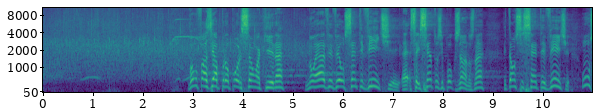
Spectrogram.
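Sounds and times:
audience applause: 0.0s - 5.6s
speech: 2.9s - 10.9s.

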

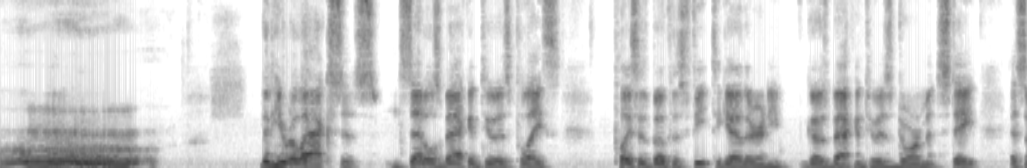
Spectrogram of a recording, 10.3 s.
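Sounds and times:
voice imitating a low roar: 0.0s - 1.6s
speech: 0.2s - 0.6s, 2.6s - 10.2s.

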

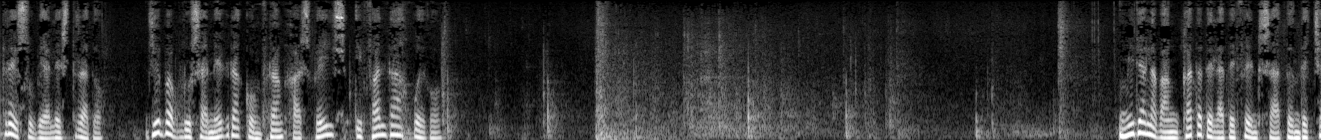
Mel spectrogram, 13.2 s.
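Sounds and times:
speech: 0.0s - 4.6s, 11.2s - 13.1s
steady rustle: 0.5s - 13.1s
side door opening with clunks and thuds: 5.3s - 9.4s.

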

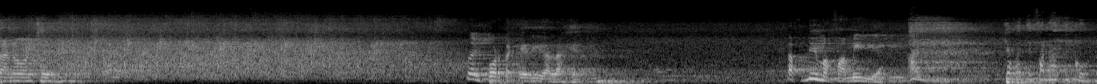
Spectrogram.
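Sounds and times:
audience applause: 0.0s - 4.6s
speech: 0.4s - 0.8s, 4.7s - 6.1s, 7.9s - 10.9s.

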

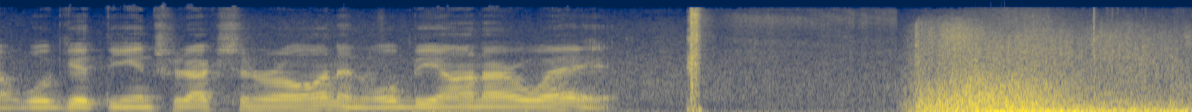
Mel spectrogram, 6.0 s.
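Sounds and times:
speech: 0.0s - 3.2s
fire being started exploding into a roaring whoosh: 4.4s - 5.9s.

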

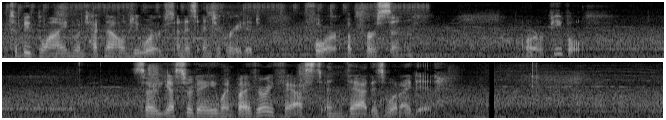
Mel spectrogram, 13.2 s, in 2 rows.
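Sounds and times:
person speaking outdoors: 0.0s - 4.2s, 5.0s - 6.0s, 7.9s - 11.3s
distant road traffic rumbling: 0.0s - 13.2s
speech: 0.1s - 4.3s, 5.2s - 6.0s, 8.0s - 11.2s.

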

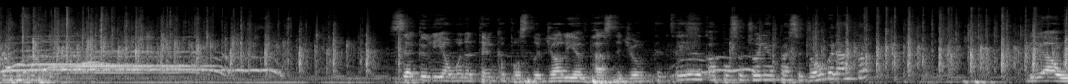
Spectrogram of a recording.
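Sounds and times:
crowd clapping: 0.0s - 4.3s, 7.1s - 10.6s
speech: 4.0s - 8.9s, 10.3s - 10.6s.

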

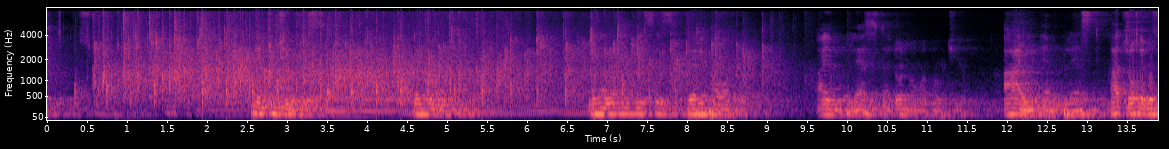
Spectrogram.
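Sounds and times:
audience clapping hands: 0.0s - 9.9s
speech: 2.6s - 3.4s, 4.6s - 5.2s, 6.8s - 8.8s, 9.6s - 13.8s.

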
